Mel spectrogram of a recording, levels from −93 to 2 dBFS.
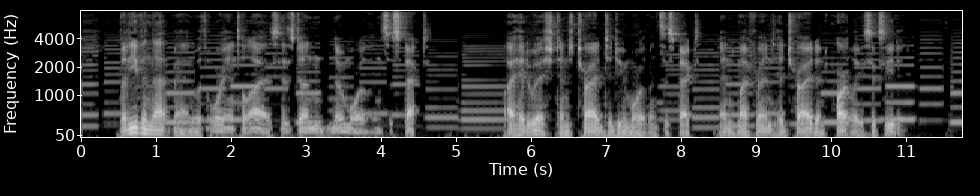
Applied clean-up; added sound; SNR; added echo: classical method spectral subtraction.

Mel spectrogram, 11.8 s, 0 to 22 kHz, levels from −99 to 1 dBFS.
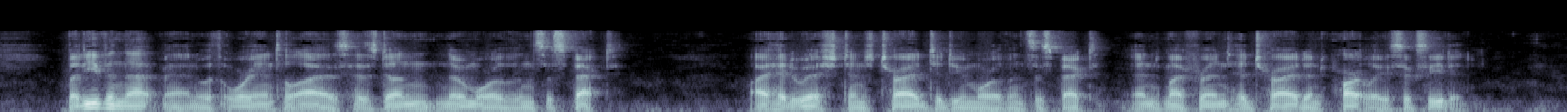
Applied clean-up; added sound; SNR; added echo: none; none; none; none.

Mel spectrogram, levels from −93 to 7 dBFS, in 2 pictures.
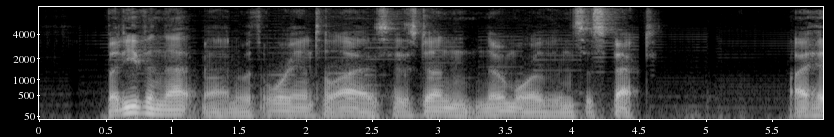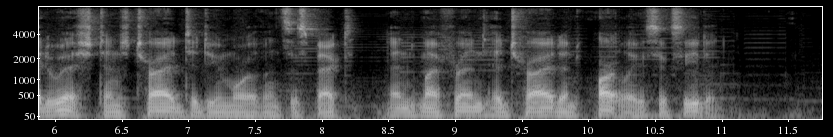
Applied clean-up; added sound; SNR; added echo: neural separator model SepFormer DNS4.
